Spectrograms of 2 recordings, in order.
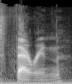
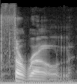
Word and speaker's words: Theron: It's Charlize Theron, not Throne.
